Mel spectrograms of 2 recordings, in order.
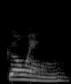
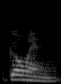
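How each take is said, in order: First: The ending is a back 'ng' sound. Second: The ending is a front 'n' sound. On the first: The speaker calls it right. "let the G just kind of stay there" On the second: The speaker calls it wrong. "produce it in the front of their mouth"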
